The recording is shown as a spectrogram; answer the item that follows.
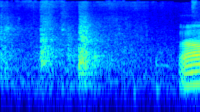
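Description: Faint handling sounds, a couple of light knocks, as a hand touches the muzzle of a painted wooden prop cannon.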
